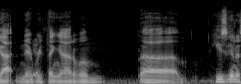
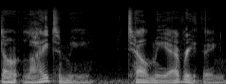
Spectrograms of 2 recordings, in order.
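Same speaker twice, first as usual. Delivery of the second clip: menacing, threatening tone with a note of malice; 5 dB quieter than usual. Playing a character interrogating someone: menacing with a note of malice. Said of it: "with a note of malice".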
